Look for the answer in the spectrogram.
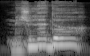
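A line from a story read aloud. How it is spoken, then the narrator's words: Slightly anxious exclamation. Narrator (French): s'écria Max, un peu inquiet, malgré lui, de tant de solennité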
